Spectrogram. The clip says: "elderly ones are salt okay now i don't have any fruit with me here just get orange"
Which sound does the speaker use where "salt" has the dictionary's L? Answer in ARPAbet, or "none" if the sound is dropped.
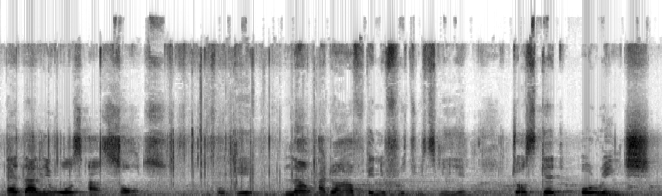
none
